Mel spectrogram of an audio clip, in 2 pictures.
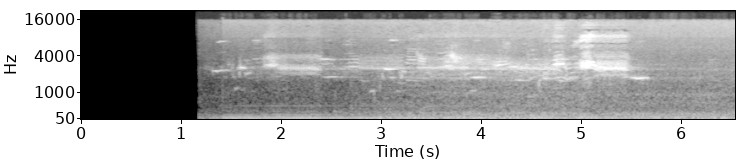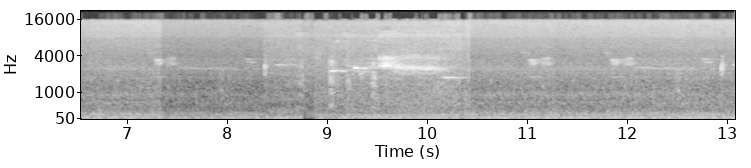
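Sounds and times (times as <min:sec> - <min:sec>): low rumble of breeze: 0:01.2 - 0:13.0
songbirds chirping: 0:01.2 - 0:13.0.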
